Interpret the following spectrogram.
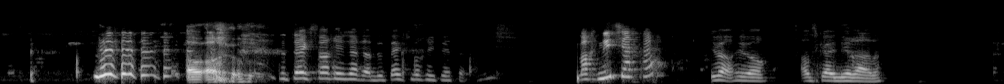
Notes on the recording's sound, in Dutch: het slechte geluid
